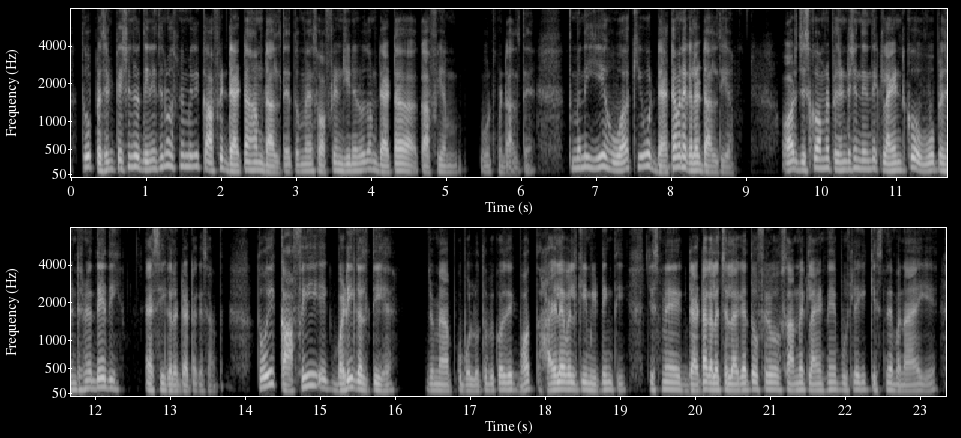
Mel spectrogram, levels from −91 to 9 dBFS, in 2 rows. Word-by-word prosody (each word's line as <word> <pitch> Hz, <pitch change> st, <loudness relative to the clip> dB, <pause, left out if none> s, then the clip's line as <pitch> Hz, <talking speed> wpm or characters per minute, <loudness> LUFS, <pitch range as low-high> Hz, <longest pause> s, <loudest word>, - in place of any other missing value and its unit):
तो 190 Hz, -, +5 dB
प्रेज़ेंटेशन 155 Hz, +3 st, -1 dB
जो 190 Hz, -1 st, +3 dB
देनी 150 Hz, 0 st, -1 dB
थी 185 Hz, -, -3 dB
ना 215 Hz, -, -1 dB
उसमें 200 Hz, +1 st, -4 dB
मेरी 195 Hz, 0 st, -1 dB
काफ़ी 135 Hz, +7 st, +3 dB
डेटा 125 Hz, +3 st, +4 dB
हम 135 Hz, -1 st, 0 dB
डालते 100 Hz, -4 st, +1 dB
हैं, -, -, -5 dB
तो -, -, -8 dB
मैं 120 Hz, +1 st, -4 dB
सॉफ्टवेयर 135 Hz, +3 st, -3 dB
इंजीनियर 125 Hz, +1 st, -2 dB
हूँ 140 Hz, -, -3 dB
तो 155 Hz, -, -3 dB
हम 145 Hz, -, -7 dB
डेटा 115 Hz, +1 st, +2 dB
काफ़ी 110 Hz, -, -3 dB
हम 100 Hz, -1 st, -11 dB, 0.3 s
वो -, -, -12 dB
उसमें -, -, -14 dB
डालते -, -, -9 dB
हैं। -, -, -18 dB, 0.4 s
तो 165 Hz, -, -9 dB
मैंने 175 Hz, +2 st, -1 dB
ये 180 Hz, +2 st, +1 dB
हुआ 135 Hz, +2 st, +3 dB
कि 190 Hz, -, -3 dB
वो 210 Hz, +2 st, +3 dB
डेटा 180 Hz, -, +3 dB
मैंने 190 Hz, 0 st, +6 dB
गलत 130 Hz, -3 st, +4 dB
डाल 100 Hz, -1 st, +1 dB
दिया 100 Hz, -2 st, -11 dB, 0.7 s
और 145 Hz, +3 st, +4 dB
जिसको 135 Hz, +6 st, +2 dB
हमें 170 Hz, +1 st, +1 dB
प्रेज़ेंटेशन 145 Hz, +3 st, -2 dB
देनी 155 Hz, +1 st, -3 dB
थी 165 Hz, -, 0 dB
क्लाइंट 130 Hz, +1 st, +3 dB
को 180 Hz, -, +6 dB
वो 125 Hz, +2 st, -1 dB
प्रेज़ेंटेशन 125 Hz, -1 st, -3 dB
मैं 150 Hz, -1 st, -3 dB
दे 165 Hz, +1 st, +5 dB
दी, 150 Hz, -4 st, -5 dB, 0.4 s
ऐसी 120 Hz, -, 0 dB
ही -, -, -4 dB
गलत 105 Hz, -2 st, -3 dB
डेटा -, -, -4 dB
के -, -, -13 dB
साथ। -, -, -18 dB, 0.5 s
तो 165 Hz, +3 st, +5 dB
ये 225 Hz, -, +2 dB
काफ़ी 165 Hz, -, +2 dB
एक 135 Hz, -4 st, -7 dB
बड़ी 135 Hz, +7 st, +5 dB
गलती 120 Hz, -4 st, +2 dB
है, 105 Hz, +2 st, -9 dB, 0.4 s
जो 115 Hz, 0 st, -6 dB
मैं 110 Hz, -1 st, -1 dB
आपको 105 Hz, +2 st, -4 dB
बोलूँ 105 Hz, -1 st, -5 dB
तो 120 Hz, -, -7 dB
बिकॉज़ 125 Hz, +2 st, -1 dB
एक 130 Hz, -2 st, -1 dB
बहुत 135 Hz, +1 st, -1 dB
हाई 115 Hz, +3 st, +2 dB
लेवल 130 Hz, -1 st, +5 dB
की 130 Hz, -, +2 dB
मीटिंग 125 Hz, +2 st, -3 dB
थी 115 Hz, -, -9 dB, 0.4 s
जिसमें 130 Hz, +2 st, -3 dB
एक 120 Hz, -4 st, -2 dB
डेटा 115 Hz, +4 st, +4 dB
ग़लत 120 Hz, -1 st, +4 dB
चला 115 Hz, -3 st, +3 dB
गया 120 Hz, +2 st, +3 dB
तो 130 Hz, +2 st, 0 dB
फ़िर 130 Hz, +1 st, -2 dB
वो 125 Hz, -1 st, 0 dB
सामने 120 Hz, +2 st, 0 dB
क्लाइंट 115 Hz, -2 st, -3 dB
ने -, -, -2 dB
ये 130 Hz, -, -3 dB
पूछ 120 Hz, 0 st, -10 dB
लिया 130 Hz, -1 st, -1 dB
कि 130 Hz, -, -7 dB
किसने 125 Hz, 0 st, -4 dB
बनाया 105 Hz, -1 st, -4 dB
ये? 105 Hz, -1 st, -11 dB
130 Hz, 245 wpm, -22 LUFS, 115-150 Hz, 0.7 s, मैंने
